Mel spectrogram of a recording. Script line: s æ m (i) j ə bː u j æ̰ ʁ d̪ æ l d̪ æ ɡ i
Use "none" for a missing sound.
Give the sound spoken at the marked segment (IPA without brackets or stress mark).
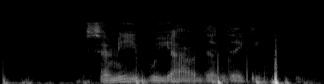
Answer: i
